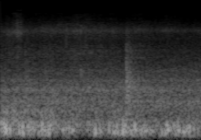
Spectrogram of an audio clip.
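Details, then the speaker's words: Wet grinder motor after full service and reassembly, running with the drum removed; even, smooth whir with a soft regular pulse, no grinding or rattling, very quiet. Normal running. "எல்லாம் service பண்ணி போட்டதுக்கப்புறம் நல்லா கிளியராக சுற்றுது. Sound ரொம்ப கம்மியாக இருக்குது."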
